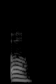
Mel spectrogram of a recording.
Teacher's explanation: You make the sound low and deep. Do not round your lips forward. Keep them relaxed.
